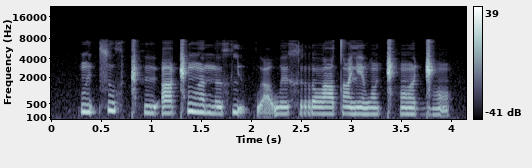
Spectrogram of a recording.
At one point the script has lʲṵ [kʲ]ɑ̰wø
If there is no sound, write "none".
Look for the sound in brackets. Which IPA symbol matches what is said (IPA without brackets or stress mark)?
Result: kʷ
